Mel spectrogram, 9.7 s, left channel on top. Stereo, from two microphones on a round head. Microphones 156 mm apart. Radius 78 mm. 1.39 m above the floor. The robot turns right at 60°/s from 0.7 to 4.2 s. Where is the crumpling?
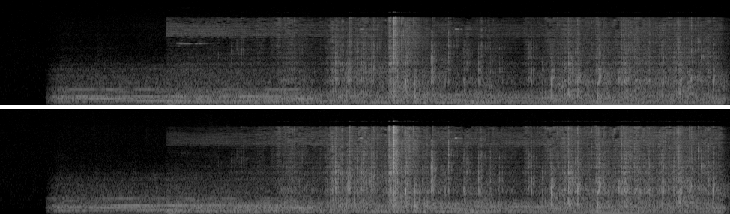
85° left, 3.5 m; by 9.7 s 30° right (ahead or behind), 3.5 m.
